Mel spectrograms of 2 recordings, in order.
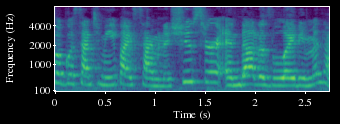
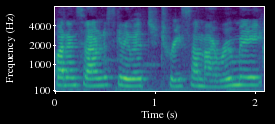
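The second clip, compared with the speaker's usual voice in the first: ordinary talk, nothing marked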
